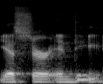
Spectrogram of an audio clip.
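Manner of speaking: voice cracking. Welcoming someone back after a long time, speaker answers, voice cracking. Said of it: "Oh, voice crack".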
